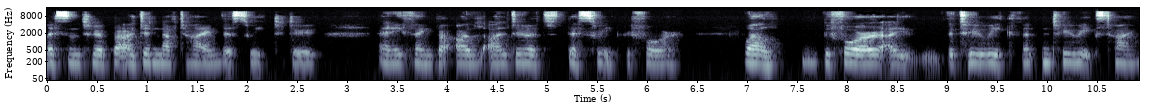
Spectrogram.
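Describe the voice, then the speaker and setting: This woman talks in a monotone, flat way at a fairly slow pace, her fairly low voice somewhat breathy. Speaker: workshop participant. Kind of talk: casual chat. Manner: halting.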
